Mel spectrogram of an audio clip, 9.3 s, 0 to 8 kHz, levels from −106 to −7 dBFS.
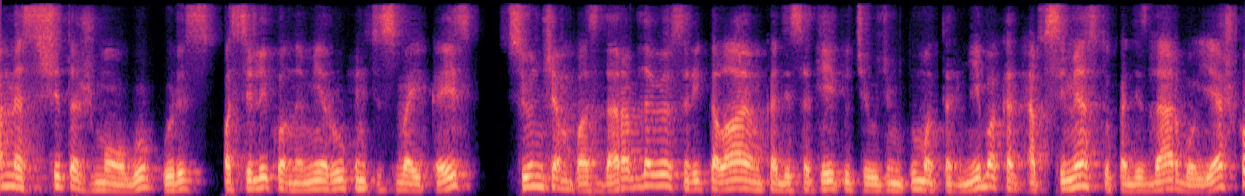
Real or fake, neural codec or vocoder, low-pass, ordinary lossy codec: fake; codec, 16 kHz in and 24 kHz out, 1 kbps, XY-Tokenizer; 7.2 kHz; AAC, 32 kbps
